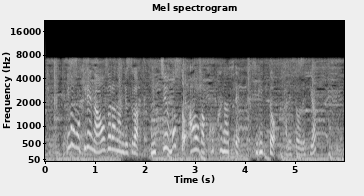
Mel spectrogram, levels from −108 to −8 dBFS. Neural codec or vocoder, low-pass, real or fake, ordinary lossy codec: vocoder, 22.05 kHz, 80 mel bands, Vocos; 7.2 kHz; fake; none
